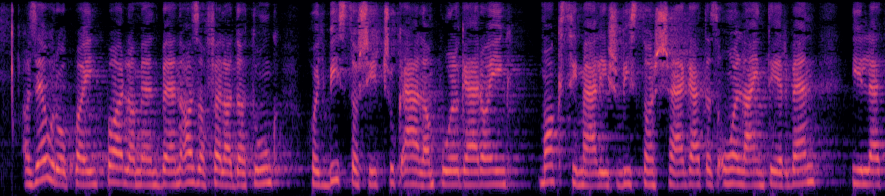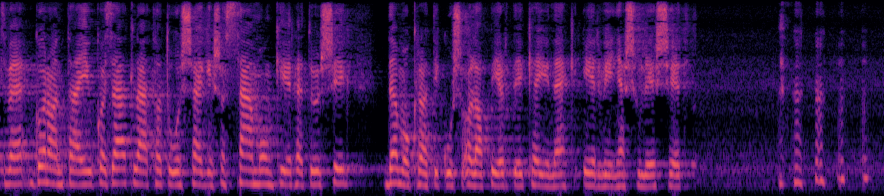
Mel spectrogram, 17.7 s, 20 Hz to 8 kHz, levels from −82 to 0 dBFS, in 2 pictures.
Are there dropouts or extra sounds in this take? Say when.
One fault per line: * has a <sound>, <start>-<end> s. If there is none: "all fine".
* has a laugh, 16.6-17.6 s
